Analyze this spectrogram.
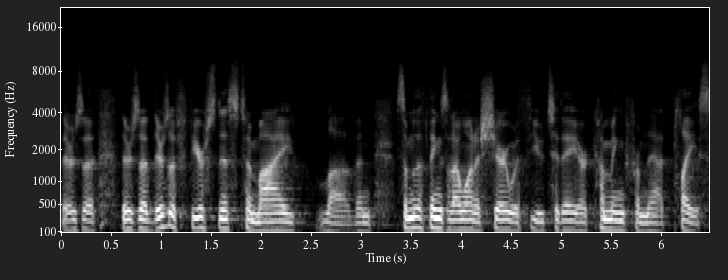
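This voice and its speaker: A man with a medium-pitched voice speaks at a very fast pace. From US Pacific Northwest. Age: 50s. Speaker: pastor. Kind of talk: sermon.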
